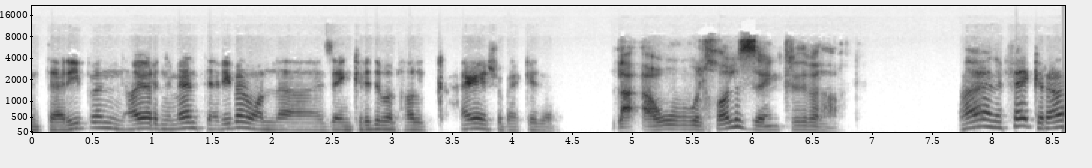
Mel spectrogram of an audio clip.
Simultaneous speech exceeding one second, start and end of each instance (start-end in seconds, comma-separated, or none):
none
